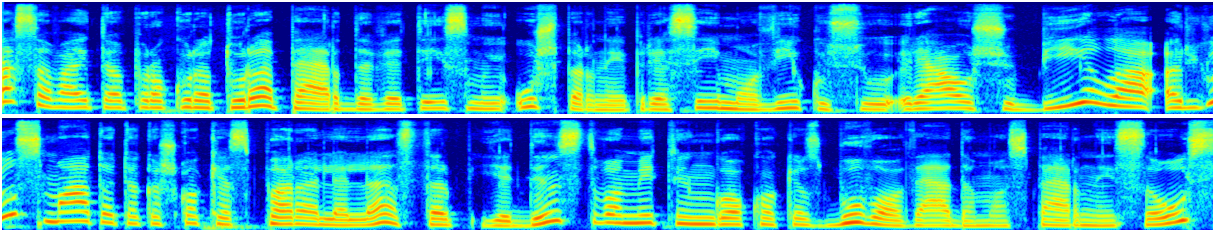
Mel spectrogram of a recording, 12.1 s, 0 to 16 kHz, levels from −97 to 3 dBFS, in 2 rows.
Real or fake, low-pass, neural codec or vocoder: real; 14.4 kHz; none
